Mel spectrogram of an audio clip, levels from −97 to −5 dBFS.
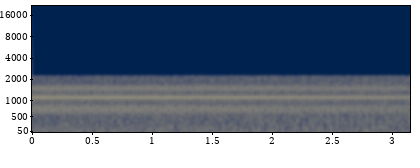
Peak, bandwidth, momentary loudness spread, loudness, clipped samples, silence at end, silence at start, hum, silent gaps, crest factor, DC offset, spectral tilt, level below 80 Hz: -34 dBFS; 2.4 kHz; 2 LU; -43 LUFS; under 0.1%; 0 s; 0 s; none; none; 8 dB; under 0.1%; 1 dB/octave; -62 dBFS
